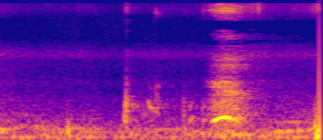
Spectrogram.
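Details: A bout of hiccups: one or two short, abrupt catching sounds against quiet room noise.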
